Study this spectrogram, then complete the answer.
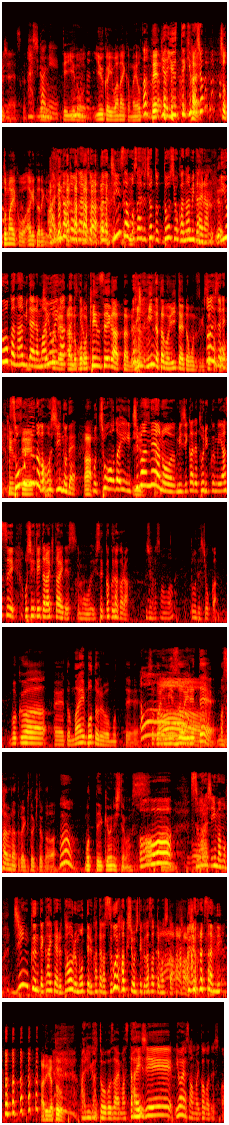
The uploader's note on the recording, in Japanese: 大阪・松原市で行われた公開録音（後半）の模様。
